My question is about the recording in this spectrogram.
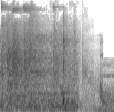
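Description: Noisy arcade hall din with one sharp knock about a second in, a kick landing on the pad of a boxing-machine strength tester.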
